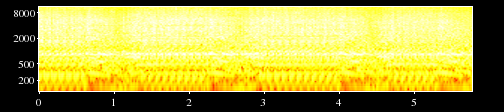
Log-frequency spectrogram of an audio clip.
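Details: Yamaha Jupiter MX with open exhaust, revs climb then sag and stumble about every 1.5 seconds, won't take throttle; suspected too little or too much fuel from carburetor setting, otherwise ignition, not confirmed.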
